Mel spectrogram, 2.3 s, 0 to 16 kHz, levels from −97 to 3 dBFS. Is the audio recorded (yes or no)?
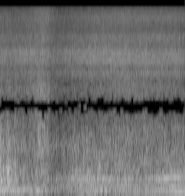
yes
